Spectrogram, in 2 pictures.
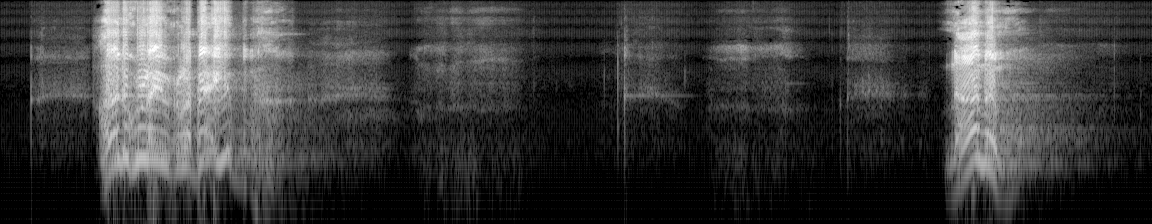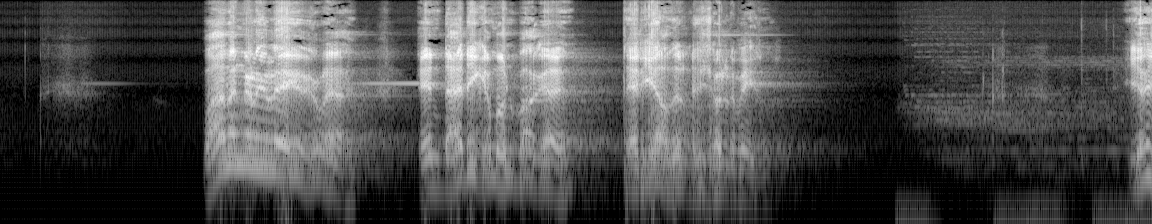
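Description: A middle-aged man speaks with animation into a close headset microphone.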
